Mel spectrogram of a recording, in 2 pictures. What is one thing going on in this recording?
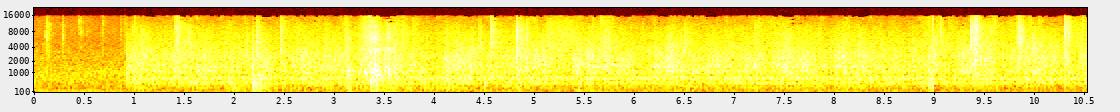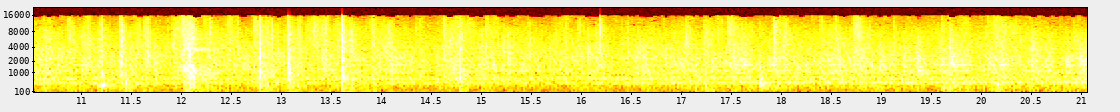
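Cases of canned drinks thud and clink.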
